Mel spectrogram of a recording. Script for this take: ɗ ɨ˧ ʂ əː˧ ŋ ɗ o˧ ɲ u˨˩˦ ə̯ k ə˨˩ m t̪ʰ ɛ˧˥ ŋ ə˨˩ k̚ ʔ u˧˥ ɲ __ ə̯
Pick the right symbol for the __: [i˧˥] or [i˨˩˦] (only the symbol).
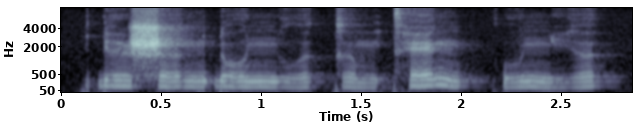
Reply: i˧˥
